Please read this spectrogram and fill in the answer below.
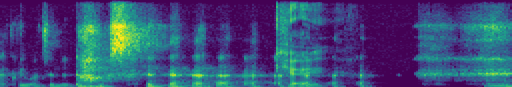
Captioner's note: chuckles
